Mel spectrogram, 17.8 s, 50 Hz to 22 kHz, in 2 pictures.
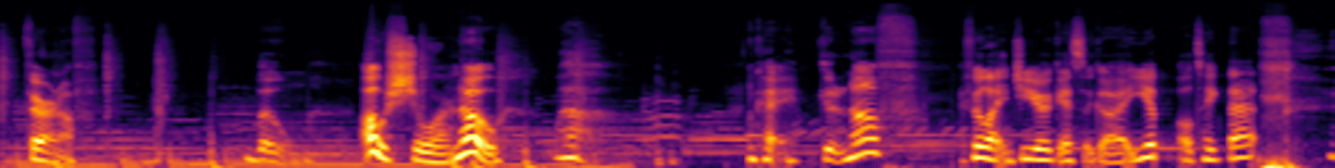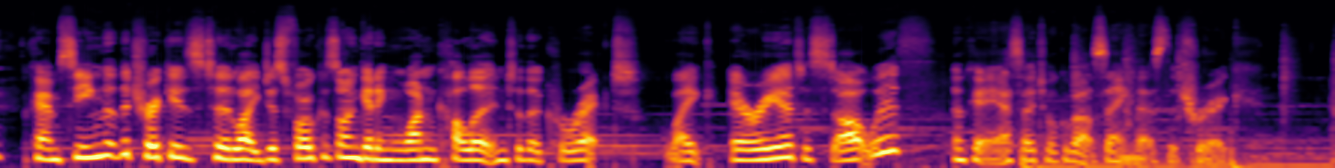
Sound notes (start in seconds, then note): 8.6 laughs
